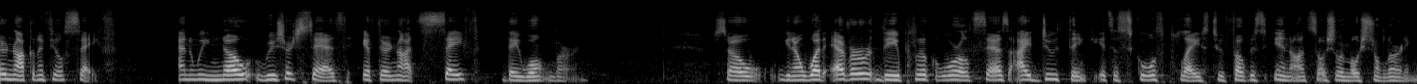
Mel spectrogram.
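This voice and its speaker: A woman with a plain, everyday voice talks at a fairly slow pace and medium pitch, her intonation fairly even. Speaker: education trainer. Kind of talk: workshop presentation.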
